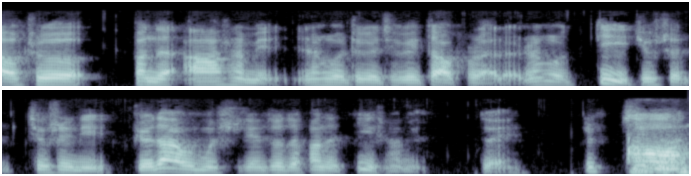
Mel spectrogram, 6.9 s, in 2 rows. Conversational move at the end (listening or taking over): taking over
